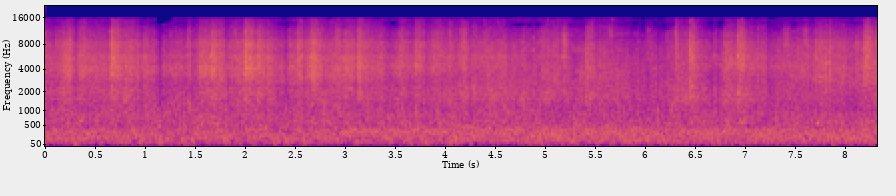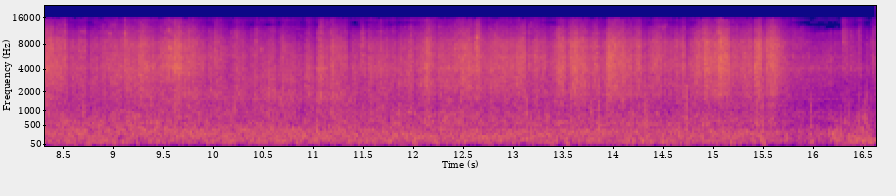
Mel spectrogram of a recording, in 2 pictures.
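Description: MEMU local passenger train running at speed over a steel truss bridge: a loud steady rumble of wheels on rails with a dense, rapid clatter running through it. The sound eases slightly near the end.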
